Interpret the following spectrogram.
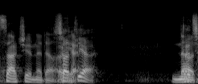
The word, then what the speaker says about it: Satya Nadella: Microsoft appointed Satya Nadella as CEO.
